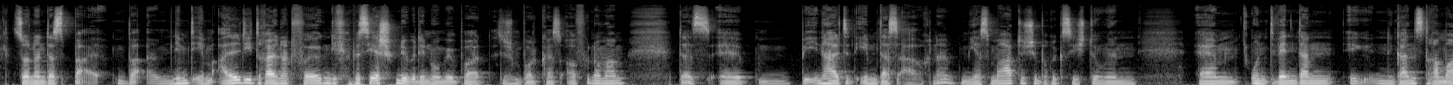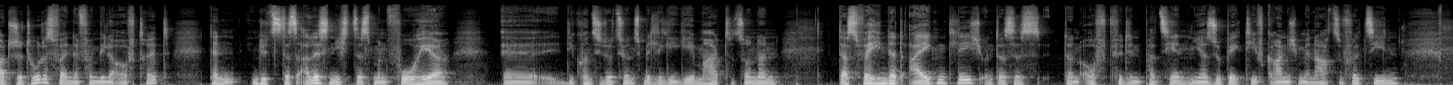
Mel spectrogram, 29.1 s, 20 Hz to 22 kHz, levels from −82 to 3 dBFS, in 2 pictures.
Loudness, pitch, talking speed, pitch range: -20 LUFS, 105 Hz, 150 wpm, 100-115 Hz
